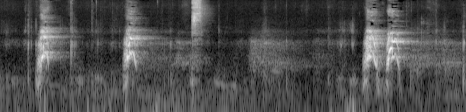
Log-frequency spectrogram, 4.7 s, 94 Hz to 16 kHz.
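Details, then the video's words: Playful Chihuahua puppies aged ten weeks yap indoors: two shrill single barks about a second apart, a short squeak, then a double bark near the end, with soft growling underneath. "Chihuahua Puppies 10 Weeks Old Playing"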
